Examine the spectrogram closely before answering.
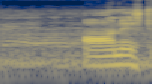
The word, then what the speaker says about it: honest: यहाँ देखिए ऑनेस्ट मैन, HONEST, ऑनेस्ट, अब कहते हैं ऑनेस्ट मैन, ईमानदार आदमी।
